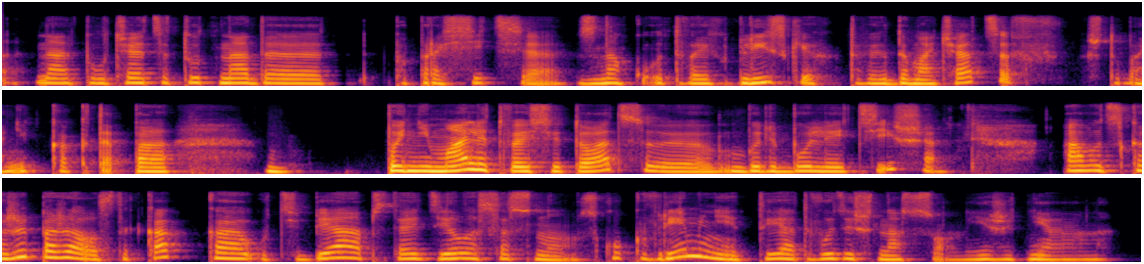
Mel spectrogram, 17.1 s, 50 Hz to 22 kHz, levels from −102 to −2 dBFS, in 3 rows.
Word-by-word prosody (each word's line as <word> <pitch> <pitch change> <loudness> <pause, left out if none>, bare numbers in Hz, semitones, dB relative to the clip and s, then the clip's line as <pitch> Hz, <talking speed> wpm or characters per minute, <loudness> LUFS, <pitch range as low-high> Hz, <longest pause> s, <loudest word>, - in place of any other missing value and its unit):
на 210 -1 0
получается, 220 +2 -3
тут 225 0 -5
надо 200 -3 0 0.3
попросить, 205 +2 -6
э, 185 - -4
знако 200 +3 -1
твоих 190 -1 -3
близких, 220 -1 0
твоих 190 -1 -2
домочадцев, 200 +5 -2
чтобы 205 -1 -11
они 200 +1 0
как-то 200 -2 -5
по 190 -1 +3 0.5
н 180 -2 +2 0.5
понимали 220 +4 +9
твою 205 -3 +3
ситуацию, 200 -2 +1
были 200 +1 +2
более 195 0 +3
тише. 195 - -5 0.5
А 225 0 +4
вот 230 -2 +1
скажи, 235 +5 +2
пожалуйста, 225 -9 +1
как, 295 +3 -2 0.2
а, 235 -2 +4
у 215 - -8
тебя 235 +8 0
обстоят 225 -2 -3
дела 230 +2 +1
со 225 0 -6
сном? 185 -4 -4
Сколько 220 +5 -9
времени 235 - +2
ты 220 +5 -3
отводишь 215 +1 -2
на 185 -1 0
сон 185 -1 -10
ежедневно? 185 -1 -4
205 Hz, 145 wpm, -22 LUFS, 190-225 Hz, 0.5 s, понимали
